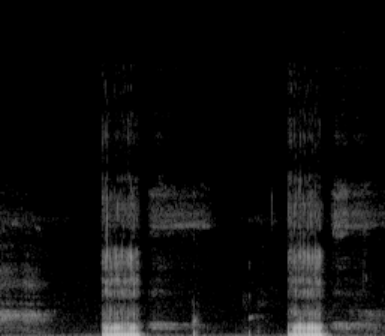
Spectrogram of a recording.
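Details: Snoring in a sleeping Shih Tzu dog; loud rattling snores on each breath, a little under three seconds apart, with quiet whistly exhalations between.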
